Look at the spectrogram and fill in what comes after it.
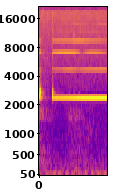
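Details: Marantz 2245 receiver, multimeter diode test on the bridge rectifier after an odd positive filter capacitor reading: steady high beep over a second; shorted bridge rectifier on the positive rail.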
